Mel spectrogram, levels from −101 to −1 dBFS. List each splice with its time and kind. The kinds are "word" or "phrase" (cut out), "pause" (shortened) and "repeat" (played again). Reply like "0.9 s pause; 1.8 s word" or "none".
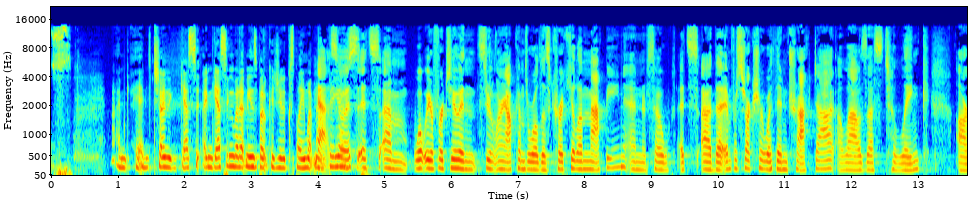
9.3 s pause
